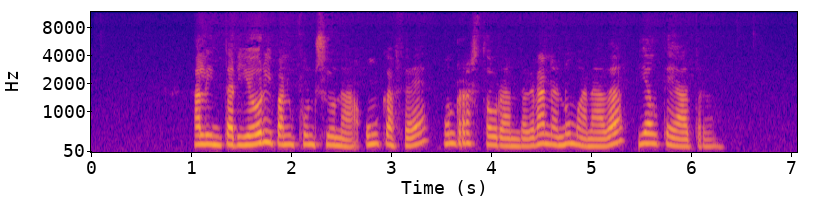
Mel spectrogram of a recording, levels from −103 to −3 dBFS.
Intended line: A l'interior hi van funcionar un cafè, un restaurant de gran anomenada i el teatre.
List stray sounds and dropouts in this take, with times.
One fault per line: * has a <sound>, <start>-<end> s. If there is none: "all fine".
all fine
